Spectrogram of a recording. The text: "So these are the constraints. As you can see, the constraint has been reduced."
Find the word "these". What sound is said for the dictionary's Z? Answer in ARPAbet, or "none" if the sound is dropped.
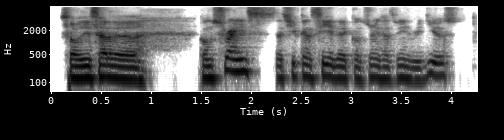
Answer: S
